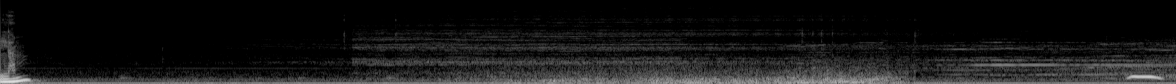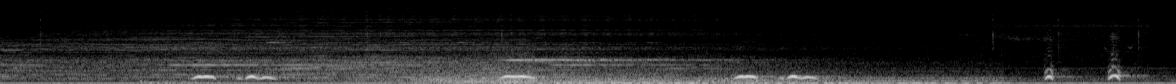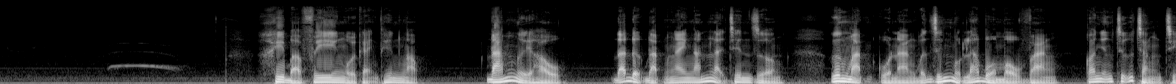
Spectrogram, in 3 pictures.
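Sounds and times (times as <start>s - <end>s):
speech: 0.0s - 0.4s, 26.3s - 27.8s, 28.4s - 35.2s
steady low hum: 0.0s - 35.2s
owl hooting at night: 7.5s - 20.4s, 21.2s - 25.4s.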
